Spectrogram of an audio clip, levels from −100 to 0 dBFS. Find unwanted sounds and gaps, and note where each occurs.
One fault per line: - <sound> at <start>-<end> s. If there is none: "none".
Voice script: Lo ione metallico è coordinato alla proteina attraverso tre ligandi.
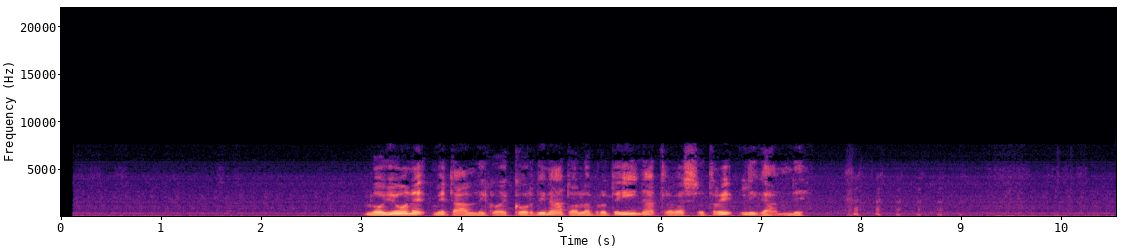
- laugh at 7.8-9.1 s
